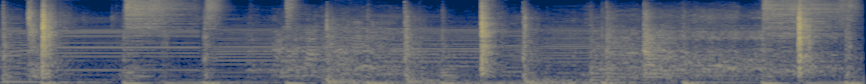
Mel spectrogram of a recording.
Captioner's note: laughter; laughter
